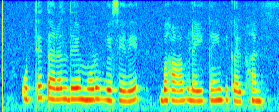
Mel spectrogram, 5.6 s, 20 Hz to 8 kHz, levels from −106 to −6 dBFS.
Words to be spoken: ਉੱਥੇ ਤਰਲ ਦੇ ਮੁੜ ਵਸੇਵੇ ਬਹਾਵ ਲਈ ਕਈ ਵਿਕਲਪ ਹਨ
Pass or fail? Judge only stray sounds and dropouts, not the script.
pass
